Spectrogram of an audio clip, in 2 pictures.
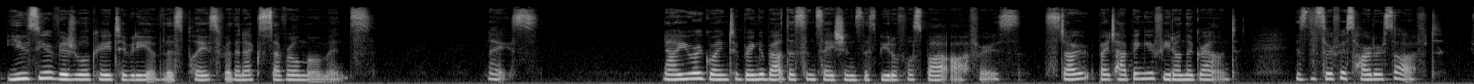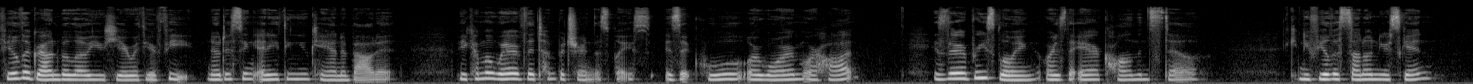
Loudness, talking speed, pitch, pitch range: -21 LUFS, 185 wpm, 230 Hz, 215-245 Hz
